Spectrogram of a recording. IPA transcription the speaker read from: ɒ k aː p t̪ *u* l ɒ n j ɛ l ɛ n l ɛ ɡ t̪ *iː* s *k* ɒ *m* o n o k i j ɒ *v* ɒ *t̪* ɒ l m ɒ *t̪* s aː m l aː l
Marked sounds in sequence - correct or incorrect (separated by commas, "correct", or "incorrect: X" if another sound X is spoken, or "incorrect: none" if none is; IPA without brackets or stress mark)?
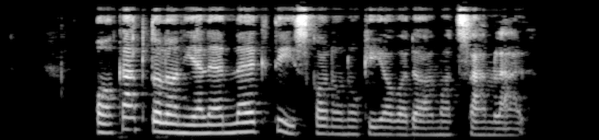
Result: incorrect: ɒ, correct, correct, incorrect: n, correct, incorrect: d̪, correct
